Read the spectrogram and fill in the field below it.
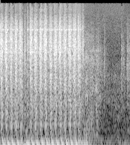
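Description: Rapid automatic gunfire from an aircraft gun in the video game War Thunder rattles as a dense, continuous burst, then cuts off abruptly, leaving a quieter background.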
